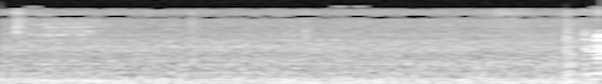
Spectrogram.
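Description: Steady low rumble of idling vehicle engines heard from inside a stationary car.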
